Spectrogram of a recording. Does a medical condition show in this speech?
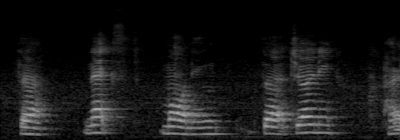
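Yes: cerebral palsy.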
